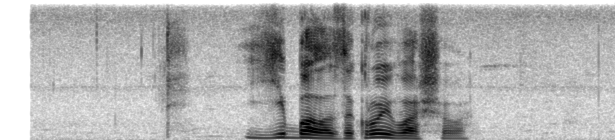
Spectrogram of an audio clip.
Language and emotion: Russian, angry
